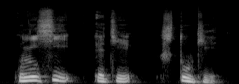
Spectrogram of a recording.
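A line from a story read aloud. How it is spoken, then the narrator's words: Forced command through teeth. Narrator (Russian): велела Обин Ветарзу, выдавливая сквозь зубы подобие улыбки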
